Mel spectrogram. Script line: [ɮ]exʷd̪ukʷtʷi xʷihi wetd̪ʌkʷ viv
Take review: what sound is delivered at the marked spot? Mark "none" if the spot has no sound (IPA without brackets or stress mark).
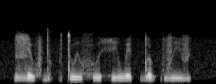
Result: ɮ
